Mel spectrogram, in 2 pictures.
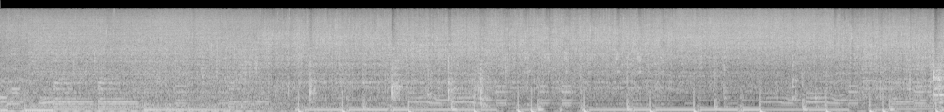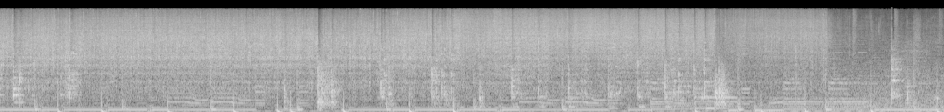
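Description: Tomato and egg stir-fry sizzling in a hot oiled pan while being stirred, with a utensil scraping and knocking against the pan about once or twice a second. The sizzling thins out near the end.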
